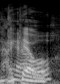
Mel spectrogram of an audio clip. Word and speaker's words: Raquel: Então aqui e o meu bordão é: "Hi, like Rachel but in portuguese."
